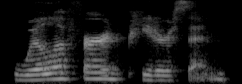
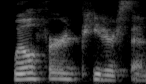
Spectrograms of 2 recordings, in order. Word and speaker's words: Wilford Peterson: That's by Williford Peterson. Wilford Peterson, that's how you say his name.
